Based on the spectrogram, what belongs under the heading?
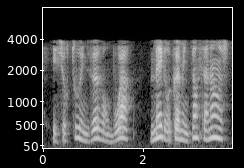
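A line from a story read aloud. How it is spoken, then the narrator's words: Learned, pedantic tone. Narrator (French): intervins d'un ton docte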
